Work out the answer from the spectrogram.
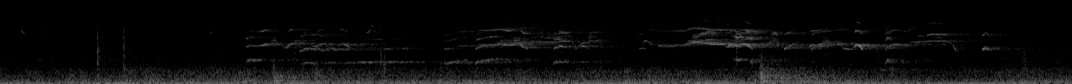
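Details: Peregrine falcons at a nest in Orange, New South Wales, Australia, 24 October 2022, while food is delivered and fed: several overlapping whining, wavering calls building into a busy chorus, over constant low rumbling background noise.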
